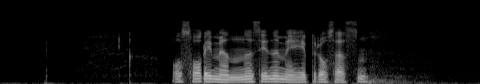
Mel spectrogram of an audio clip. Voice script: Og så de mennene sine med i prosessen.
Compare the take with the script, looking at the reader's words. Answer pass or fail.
pass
